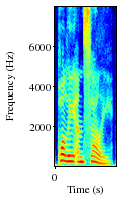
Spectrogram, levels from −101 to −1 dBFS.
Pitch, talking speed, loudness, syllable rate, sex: 235 Hz, 175 wpm, -15 LUFS, 5.4 syllables/s, female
